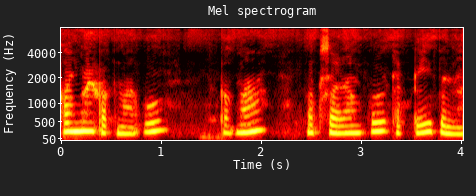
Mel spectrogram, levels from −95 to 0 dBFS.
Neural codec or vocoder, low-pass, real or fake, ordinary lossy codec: codec, 16 kHz, 4 kbps, FreqCodec, smaller model; none; fake; none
